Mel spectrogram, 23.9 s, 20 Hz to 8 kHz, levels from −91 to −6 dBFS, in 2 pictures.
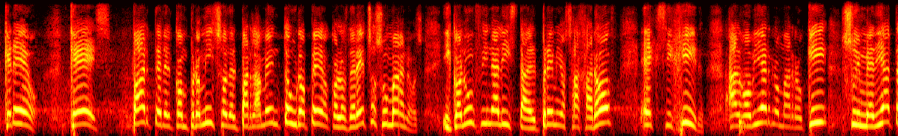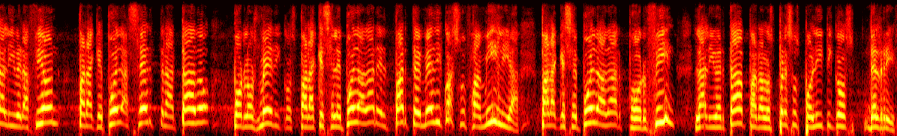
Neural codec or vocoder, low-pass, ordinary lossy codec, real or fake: none; 7.2 kHz; Opus, 32 kbps; real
